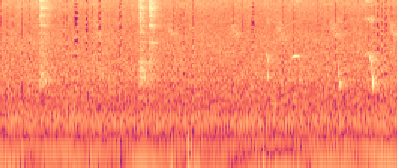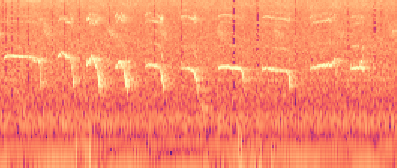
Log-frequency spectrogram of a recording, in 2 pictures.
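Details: Chihuahua puppies, a pocket or teacup sort, whimpering in a small room: a run of short, high, whining yelps that bend down in pitch, quickening to a dense burst of about a dozen in the second half, over a steady low hum.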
